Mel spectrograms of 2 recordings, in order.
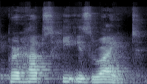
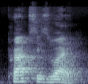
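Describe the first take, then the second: First: He is is said as two full words. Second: He is is contracted into one syllable. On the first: The speaker calls it wrong. "we don't say perhaps he is right in America" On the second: The speaker calls it right. "We say as perhaps he's right"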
